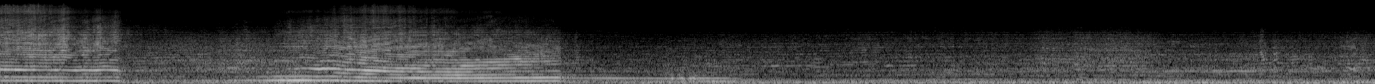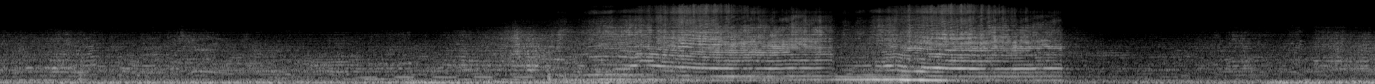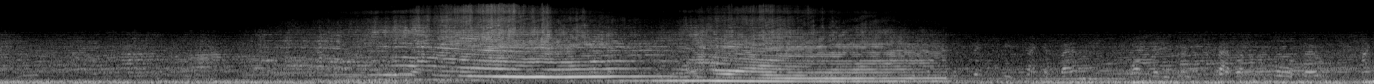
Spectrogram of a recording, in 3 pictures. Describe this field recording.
500cc motorcycle warm up ... Starkeys ... Donington Park ... one point stereo mic to minidisk ...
